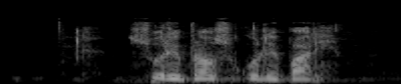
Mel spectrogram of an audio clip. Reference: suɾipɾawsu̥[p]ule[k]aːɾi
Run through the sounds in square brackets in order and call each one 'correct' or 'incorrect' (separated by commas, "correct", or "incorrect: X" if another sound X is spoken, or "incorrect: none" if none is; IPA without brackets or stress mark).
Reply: incorrect: k, incorrect: p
